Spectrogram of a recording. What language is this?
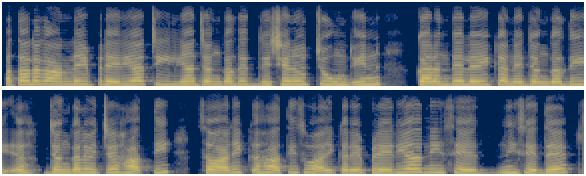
Punjabi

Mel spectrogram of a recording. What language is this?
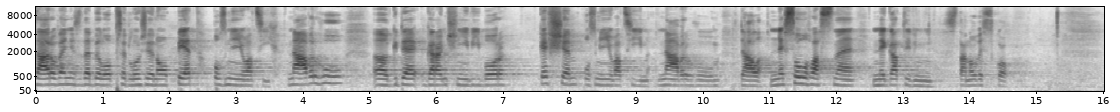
Czech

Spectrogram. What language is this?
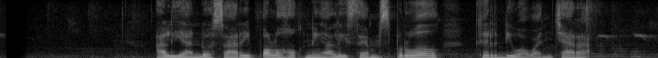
Sundanese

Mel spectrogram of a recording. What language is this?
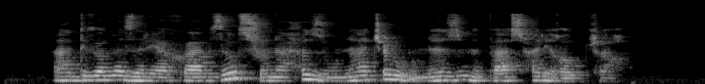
Adyghe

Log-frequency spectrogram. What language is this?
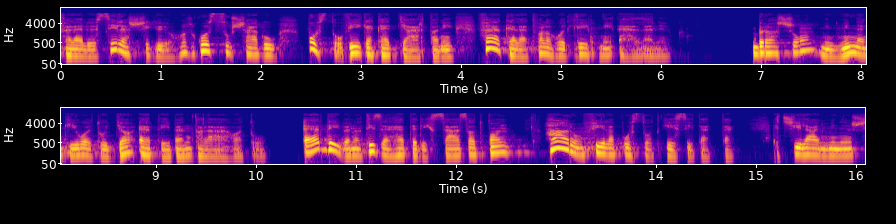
Hungarian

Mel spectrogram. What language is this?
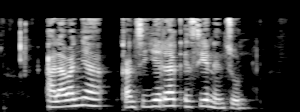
Basque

